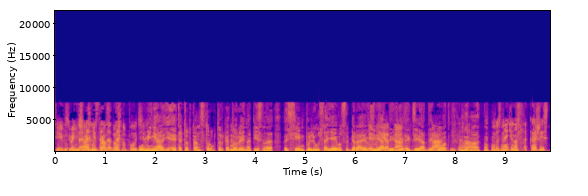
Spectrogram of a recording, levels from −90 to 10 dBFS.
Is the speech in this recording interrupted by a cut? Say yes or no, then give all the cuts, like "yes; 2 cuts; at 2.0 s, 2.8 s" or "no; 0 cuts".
yes; 2 cuts; at 2.5 s, 6.2 s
